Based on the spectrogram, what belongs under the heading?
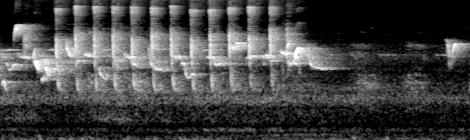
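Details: Birds chirp in Tuzla, pouring out a fast series of repeated bright notes for about three seconds, then a few softer isolated calls over a light hum.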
